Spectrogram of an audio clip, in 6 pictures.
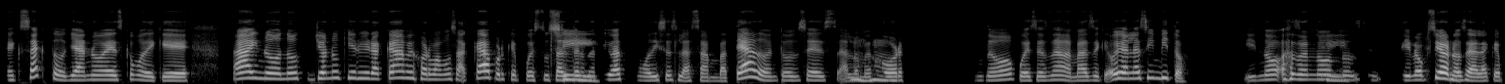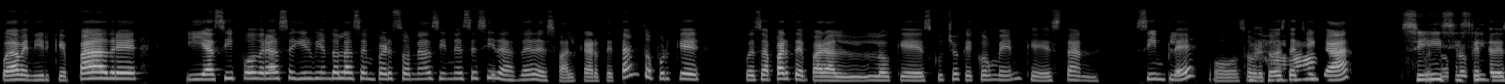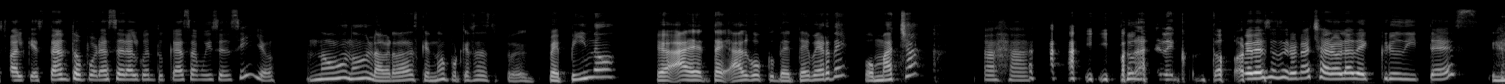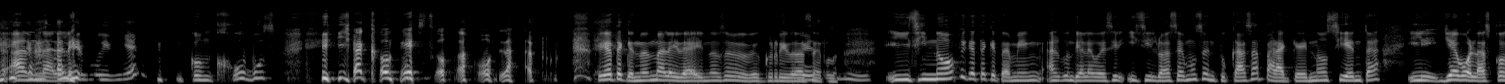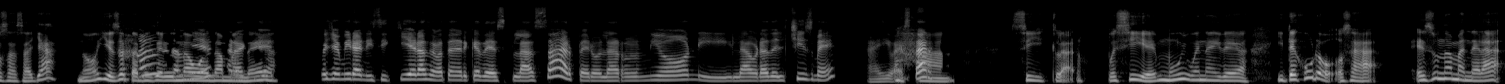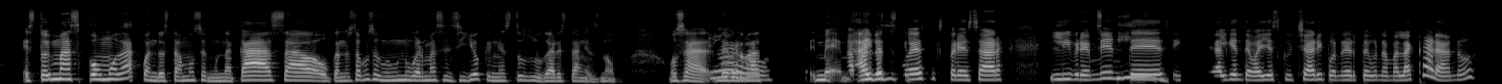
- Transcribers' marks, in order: giggle; other noise; laughing while speaking: "y y parale de contar"; laughing while speaking: "y"; laughing while speaking: "Con hummus y ya con eso va a volar"; giggle
- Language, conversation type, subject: Spanish, advice, ¿En qué situaciones te sientes inauténtico al actuar para agradar a los demás?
